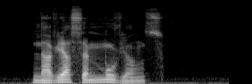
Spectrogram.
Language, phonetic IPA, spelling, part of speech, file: Polish, [naˈvʲjasɛ̃m ˈːuvʲjɔ̃nt͡s], nawiasem mówiąc, adverbial phrase, Pl-nawiasem mówiąc.ogg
